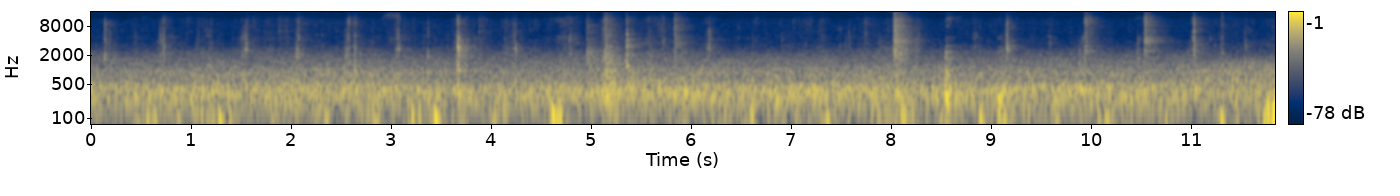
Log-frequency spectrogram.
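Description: Mouth sounds of someone eating fish head soup: chewing with scattered short sharp clicks and smacks over steady background noise.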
